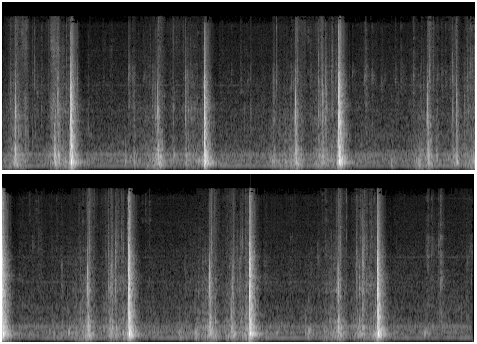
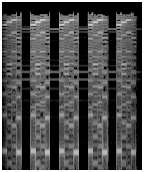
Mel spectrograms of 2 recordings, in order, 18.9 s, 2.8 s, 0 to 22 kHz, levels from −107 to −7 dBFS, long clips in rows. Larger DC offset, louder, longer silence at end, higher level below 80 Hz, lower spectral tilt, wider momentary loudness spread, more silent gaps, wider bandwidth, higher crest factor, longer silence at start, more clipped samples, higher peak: neither; about the same, -24 LUFS vs -23 LUFS; first, 1.8 s vs 0.15 s; about the same, -68 dBFS vs -72 dBFS; first, -5 dB/octave vs 1 dB/octave; first, 24 LU vs 9 LU; neither; about the same, 15.5 kHz vs 17 kHz; first, 30 dB vs 12 dB; first, 0.25 s vs 0 s; neither; first, 0 dBFS vs -14 dBFS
